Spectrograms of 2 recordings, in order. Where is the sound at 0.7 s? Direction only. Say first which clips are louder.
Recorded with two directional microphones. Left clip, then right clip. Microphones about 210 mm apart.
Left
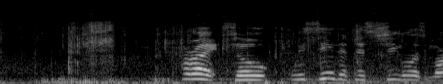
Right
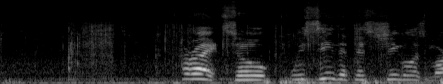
Left 6 dB; 55° left (ahead or behind).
